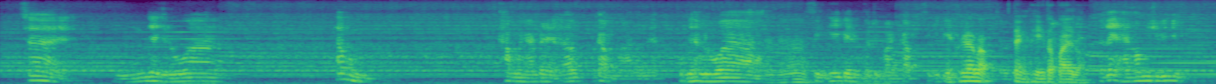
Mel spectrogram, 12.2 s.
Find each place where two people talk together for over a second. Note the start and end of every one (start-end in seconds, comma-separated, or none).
9.6-10.8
